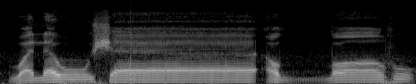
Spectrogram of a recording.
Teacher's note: واو ساکن سے پہلے زبر ہے، واو لین ولو کر کے پڑھیں گے ، اور مد واجب ہے پھر، اور حمزہ کو آپ اللہ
